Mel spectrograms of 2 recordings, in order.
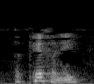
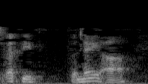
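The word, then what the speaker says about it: epiphaneo (ἐπιφάνεια): We normally pronounce that epiphany, but it's epiphaneo.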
